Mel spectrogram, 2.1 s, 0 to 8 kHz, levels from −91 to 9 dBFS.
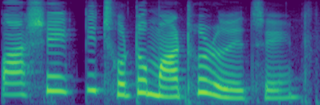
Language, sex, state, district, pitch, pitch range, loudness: Bengali, female, West Bengal, Cooch Behar, 310 Hz, 225-365 Hz, -15 LUFS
